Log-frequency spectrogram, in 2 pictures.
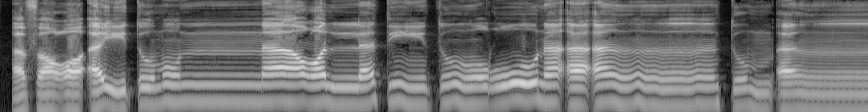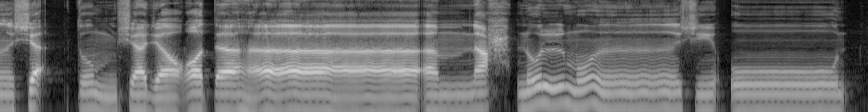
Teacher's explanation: حمزہ کو واضح پڑھیں گے، نرم نہیں پڑھیں گے، تحقیق کے ساتھ پڑھیں گے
